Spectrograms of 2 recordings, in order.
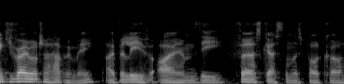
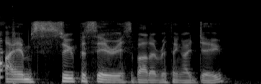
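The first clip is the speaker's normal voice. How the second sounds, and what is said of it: Sarcastic delivery. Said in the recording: “being sarcastic”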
